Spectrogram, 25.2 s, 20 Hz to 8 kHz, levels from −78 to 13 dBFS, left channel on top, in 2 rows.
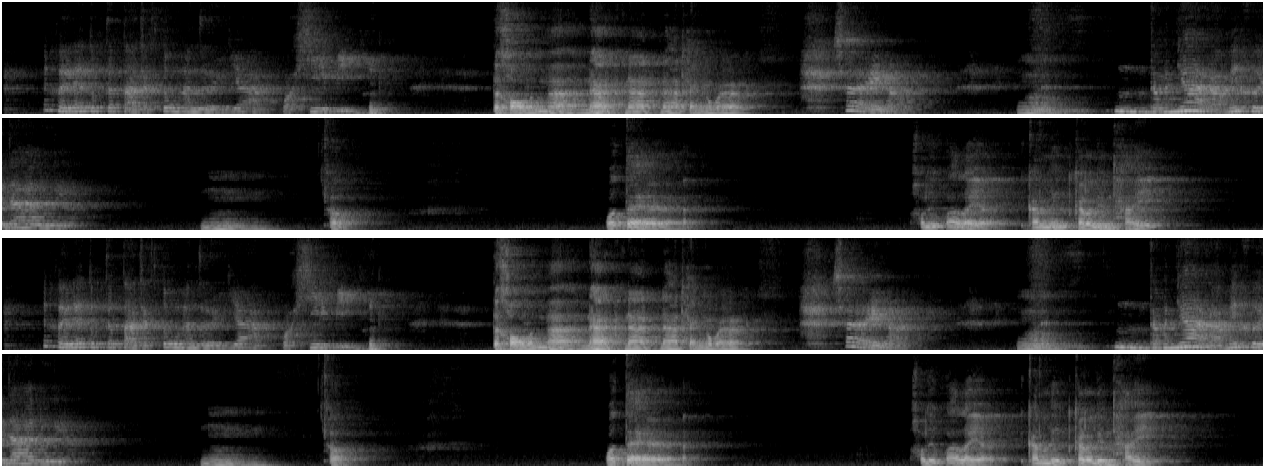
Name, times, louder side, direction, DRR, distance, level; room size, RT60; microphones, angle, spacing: voice 1, 0.4-3.5 8.0-9.1 9.6-9.8 11.1-13.3, equal, 85° right, -2 dB, 1.4 m, -30 dB
voice 2, 4.9-7.5 10.1-10.8 14.6-15.3 15.8-16.1 18.6-19.5 21.7-22.6 22.9-24.1, right 1 dB, 25° right, 3 dB, 0.6 m, -23 dB
8.5 x 3.2 x 4.7 m, 1.0 s
head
